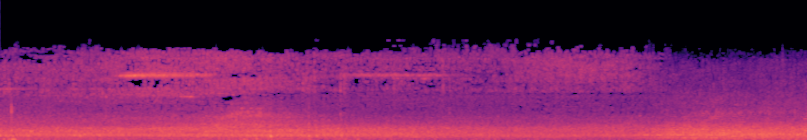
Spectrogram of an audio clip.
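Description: Steady vehicle and traffic noise, an even rush with no distinct events; a faint steady tone joins near the end.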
